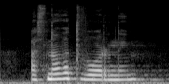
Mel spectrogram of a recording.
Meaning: basic, fundamental
- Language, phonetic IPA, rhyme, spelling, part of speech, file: Belarusian, [aˌsnovatˈvornɨ], -ornɨ, асноватворны, adjective, Be-асноватворны.ogg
